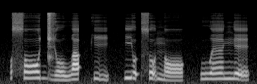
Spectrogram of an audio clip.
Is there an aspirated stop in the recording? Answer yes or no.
no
